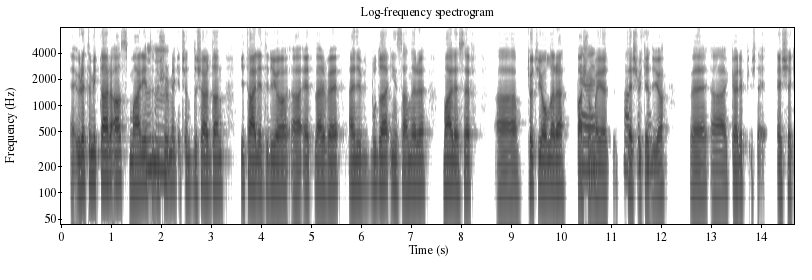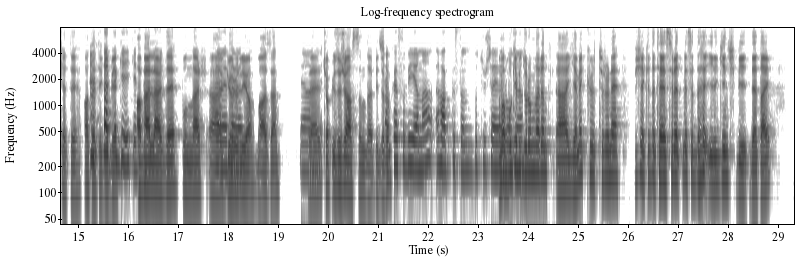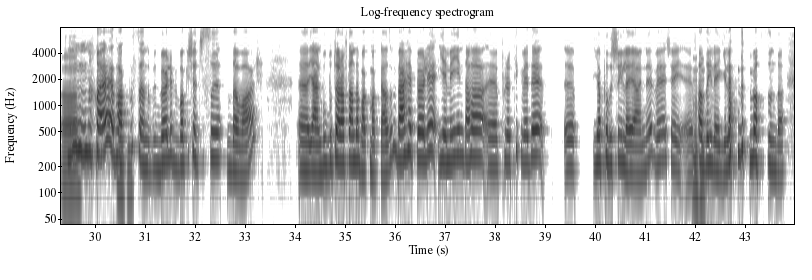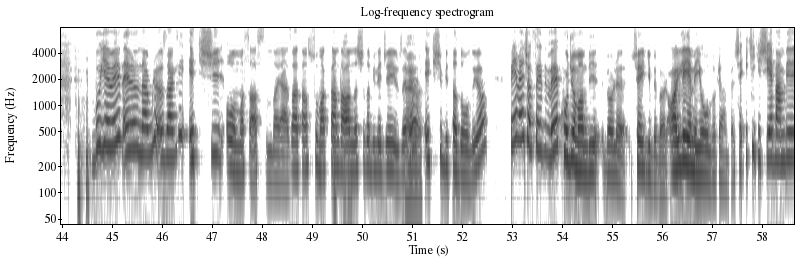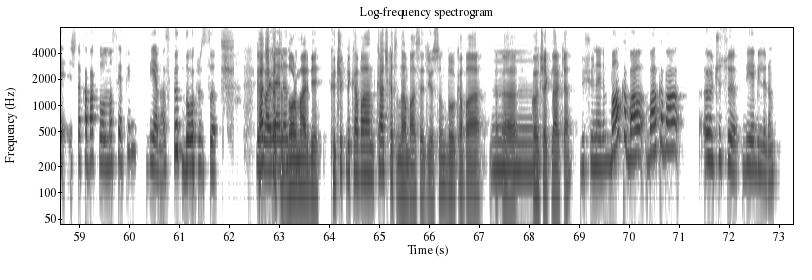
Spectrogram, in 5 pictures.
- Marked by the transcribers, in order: chuckle; other background noise; laughing while speaking: "ilgilendim"; giggle; chuckle
- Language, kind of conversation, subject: Turkish, podcast, Favori ev yemeğini nasıl yapıyorsun ve püf noktaları neler?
